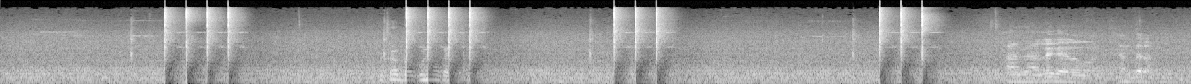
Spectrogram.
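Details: Laser tattoo removal at a tattoo studio: sharp cracking snaps in short bursts of three or four, separated by pauses, over low room noise; the first shot is described as strong.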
